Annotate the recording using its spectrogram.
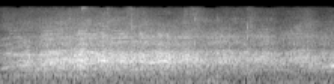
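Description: Theatre audience laughing at a punchline. The laughter swells about half a second in, then slowly tapers off.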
